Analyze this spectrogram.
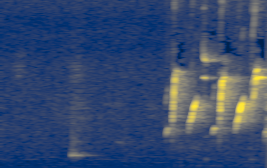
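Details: Goldfinch şak şak training song: one soft lower chip, then a rapid run of high, sharp, rising notes repeated quickly.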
